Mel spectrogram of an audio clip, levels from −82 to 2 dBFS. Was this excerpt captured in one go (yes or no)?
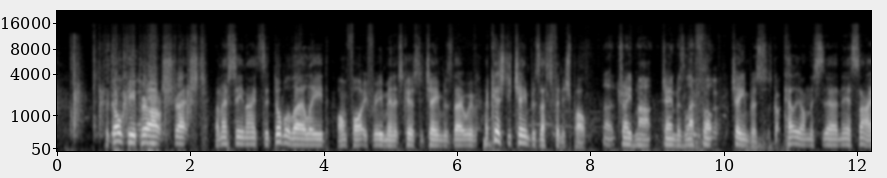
no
